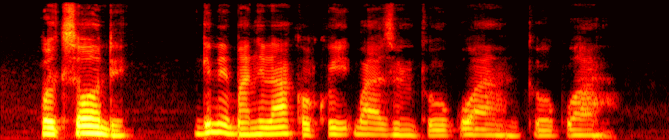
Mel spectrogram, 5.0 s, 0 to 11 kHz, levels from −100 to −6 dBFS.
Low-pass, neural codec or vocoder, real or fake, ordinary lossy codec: 9.9 kHz; codec, 16 kHz in and 24 kHz out, 1.1 kbps, FireRedTTS-2 codec; fake; none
